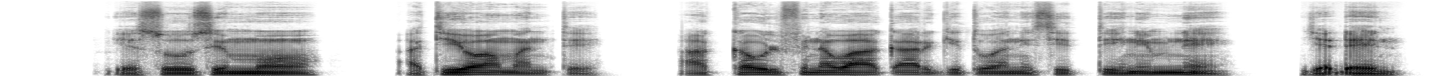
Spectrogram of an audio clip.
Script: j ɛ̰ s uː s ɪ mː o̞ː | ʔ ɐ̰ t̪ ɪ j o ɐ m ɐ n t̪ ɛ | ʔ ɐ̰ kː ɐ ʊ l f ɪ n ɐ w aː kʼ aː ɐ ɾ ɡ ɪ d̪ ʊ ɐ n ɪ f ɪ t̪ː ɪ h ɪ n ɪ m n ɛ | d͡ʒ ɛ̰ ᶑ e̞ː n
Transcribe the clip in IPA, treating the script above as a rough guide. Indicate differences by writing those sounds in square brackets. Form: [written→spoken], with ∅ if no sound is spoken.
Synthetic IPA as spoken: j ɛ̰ s uː s ɪ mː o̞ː | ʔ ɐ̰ t̪ ɪ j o ɐ m ɐ n t̪ ɛ | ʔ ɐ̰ kː ɐ ʊ l f ɪ n ɐ w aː kʼ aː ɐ ɾ ɡ ɪ [d̪→t̪] ʊ ɐ n ɪ [f→s] ɪ t̪ː ɪ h ɪ n ɪ m n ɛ | d͡ʒ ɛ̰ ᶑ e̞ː n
